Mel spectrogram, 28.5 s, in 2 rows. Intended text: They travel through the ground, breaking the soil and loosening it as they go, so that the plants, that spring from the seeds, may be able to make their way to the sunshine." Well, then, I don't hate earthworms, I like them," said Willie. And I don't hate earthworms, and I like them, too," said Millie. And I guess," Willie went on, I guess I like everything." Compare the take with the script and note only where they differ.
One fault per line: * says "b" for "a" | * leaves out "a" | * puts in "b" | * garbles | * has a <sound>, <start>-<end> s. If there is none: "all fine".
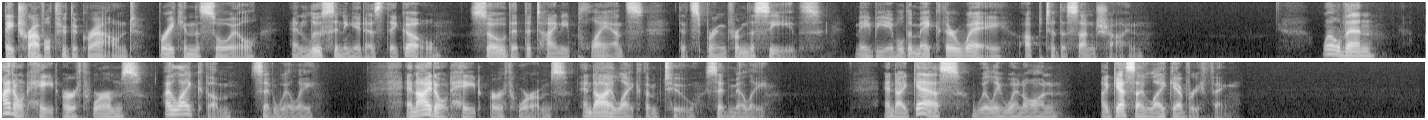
* puts in "tiny"
* puts in "up"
